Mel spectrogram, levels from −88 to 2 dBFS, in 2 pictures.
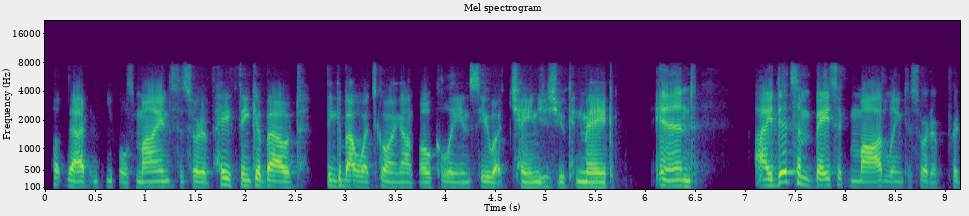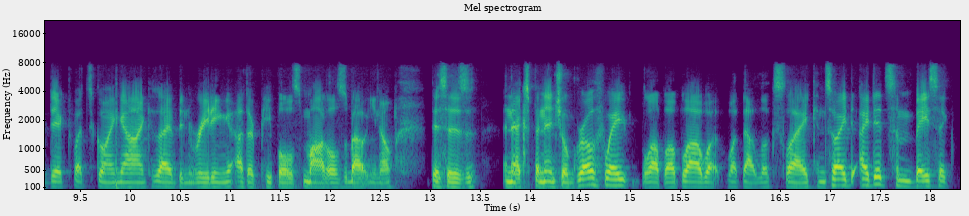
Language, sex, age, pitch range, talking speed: English, male, 20-39, 110-140 Hz, 225 wpm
